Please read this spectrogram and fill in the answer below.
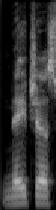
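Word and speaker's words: Nečas: Natchez makes a nice little move.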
